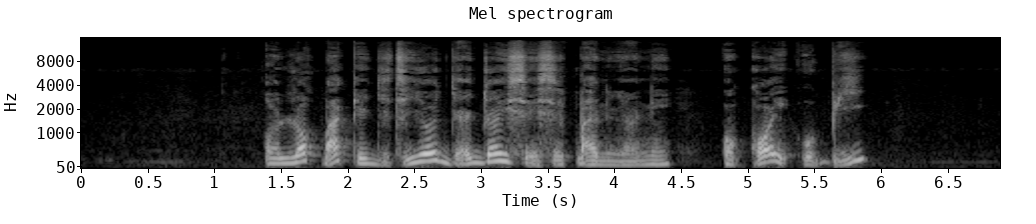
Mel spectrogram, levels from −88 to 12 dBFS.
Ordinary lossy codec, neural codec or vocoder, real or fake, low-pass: AAC, 48 kbps; none; real; 14.4 kHz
